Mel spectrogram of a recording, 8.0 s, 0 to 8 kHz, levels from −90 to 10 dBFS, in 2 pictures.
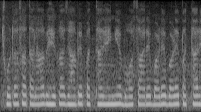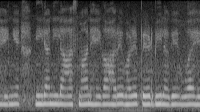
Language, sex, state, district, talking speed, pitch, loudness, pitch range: Hindi, female, Bihar, Sitamarhi, 155 wpm, 220 Hz, -23 LUFS, 220-225 Hz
